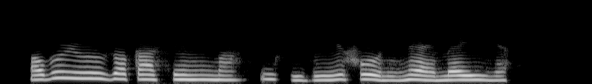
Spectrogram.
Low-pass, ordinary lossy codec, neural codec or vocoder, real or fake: none; none; codec, 16 kHz, 0.9 kbps, LongCat-Audio-Codec; fake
